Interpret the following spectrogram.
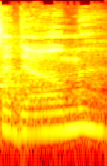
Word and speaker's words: Sodom: It's pronounced Sodom.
